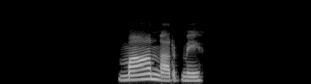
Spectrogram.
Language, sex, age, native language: Icelandic, female, 40-49, Icelandic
